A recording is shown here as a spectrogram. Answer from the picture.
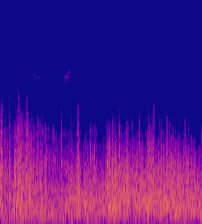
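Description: Wind buffeting the microphone: a loud, uneven low rumble with no pauses.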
